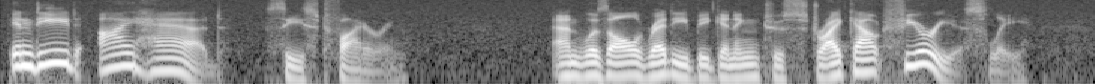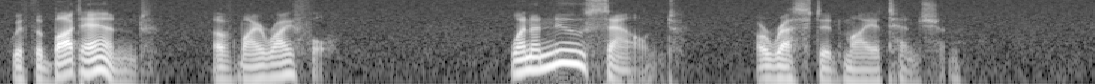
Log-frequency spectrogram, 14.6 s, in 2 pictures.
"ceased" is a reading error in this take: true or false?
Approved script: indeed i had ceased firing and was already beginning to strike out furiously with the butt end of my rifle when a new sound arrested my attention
false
